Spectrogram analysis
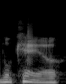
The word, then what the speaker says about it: Bulkeo: Get your oars because it rhymes with mayo. Bulkeo. It's pronounced Bulkeo.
